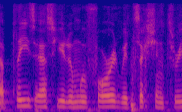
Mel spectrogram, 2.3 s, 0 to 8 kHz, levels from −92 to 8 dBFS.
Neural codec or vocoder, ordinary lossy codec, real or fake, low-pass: none; MP3, 48 kbps; real; 7.2 kHz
